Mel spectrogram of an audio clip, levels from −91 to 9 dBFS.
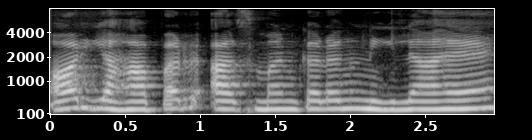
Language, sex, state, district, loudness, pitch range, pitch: Hindi, female, Haryana, Rohtak, -14 LUFS, 220-235 Hz, 225 Hz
